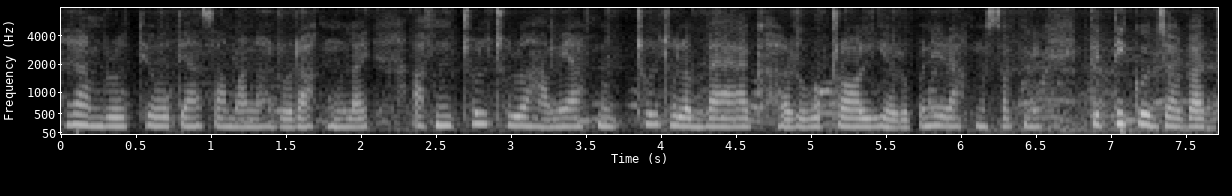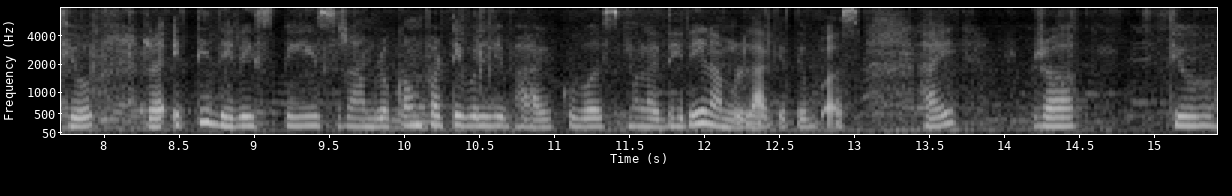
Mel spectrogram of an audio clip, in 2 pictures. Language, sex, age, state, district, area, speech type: Nepali, female, 18-30, West Bengal, Jalpaiguri, rural, spontaneous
